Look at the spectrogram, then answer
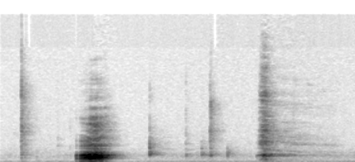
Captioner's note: groans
